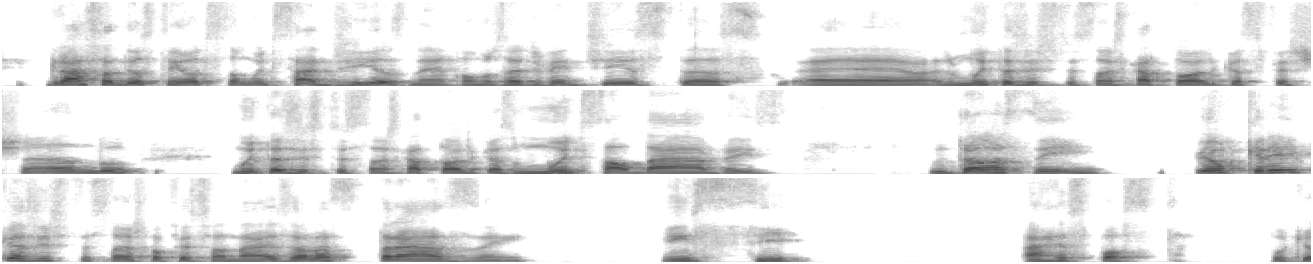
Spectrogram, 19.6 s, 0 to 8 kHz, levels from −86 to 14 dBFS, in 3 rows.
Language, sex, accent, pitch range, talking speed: Portuguese, male, Brazilian, 125-150 Hz, 115 wpm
